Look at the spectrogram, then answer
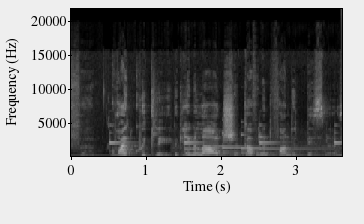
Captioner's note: none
